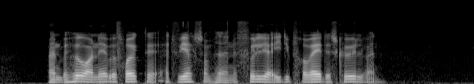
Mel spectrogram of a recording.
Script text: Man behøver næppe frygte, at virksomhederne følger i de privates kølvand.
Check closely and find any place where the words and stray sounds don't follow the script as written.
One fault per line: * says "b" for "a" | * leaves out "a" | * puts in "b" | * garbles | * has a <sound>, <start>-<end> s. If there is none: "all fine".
all fine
